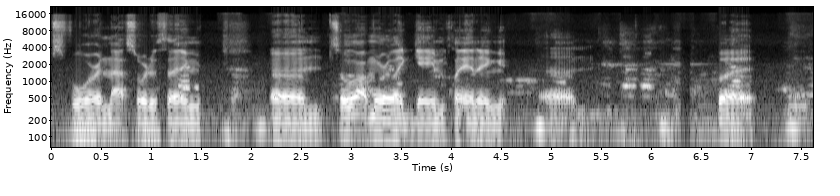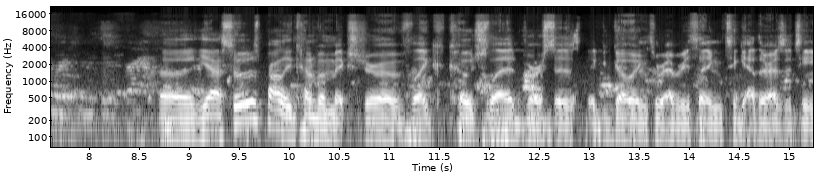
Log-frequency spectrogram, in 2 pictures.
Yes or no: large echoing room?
no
